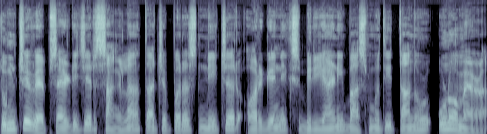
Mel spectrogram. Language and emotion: Goan Konkani, neutral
